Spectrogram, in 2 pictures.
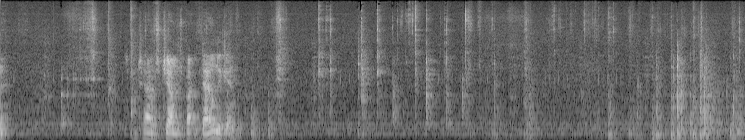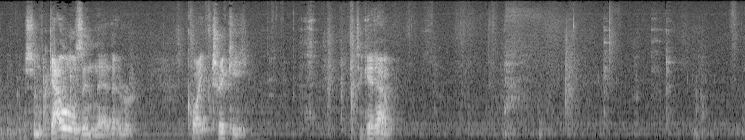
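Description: Metal parts click and clink as a man handles them.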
